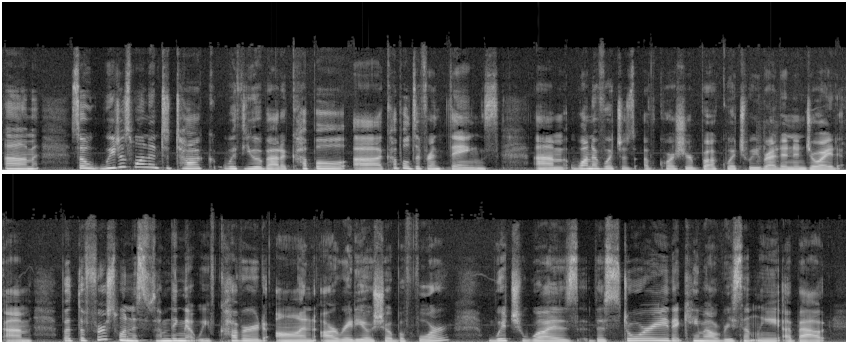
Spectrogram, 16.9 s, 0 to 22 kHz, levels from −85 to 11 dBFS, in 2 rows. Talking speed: 195 wpm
